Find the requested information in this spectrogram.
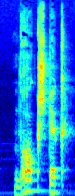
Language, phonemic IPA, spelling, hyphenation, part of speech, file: Dutch, /ˈbrɔk.stʏk/, brokstuk, brok‧stuk, noun, Nl-brokstuk.ogg
- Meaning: a fragment, in particular a piece of wreckage or a fragment of a broken object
